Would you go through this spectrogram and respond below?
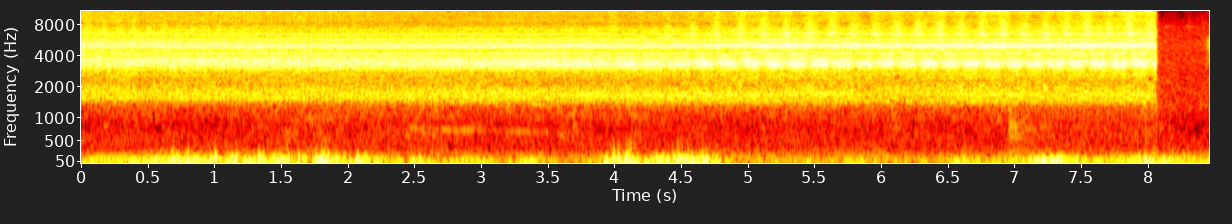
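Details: Rural woods of Sakon Nakhon, Thailand, full of cicadas: an even, high-pitched buzzing wall of sound with a rapid pulsing edge, over low rustling thumps, cutting off abruptly just after eight seconds. Captured on a GoPro Hero 9.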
